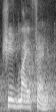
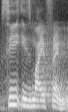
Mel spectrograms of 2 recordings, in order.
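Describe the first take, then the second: First: The first word begins with an sh sound. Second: The first word begins with a plain s sound. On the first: The speaker calls it right. "She, S H, she, S H. That sound you have to clear" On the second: The speaker calls it wrong.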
